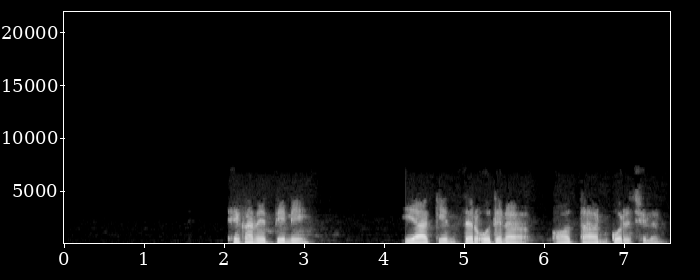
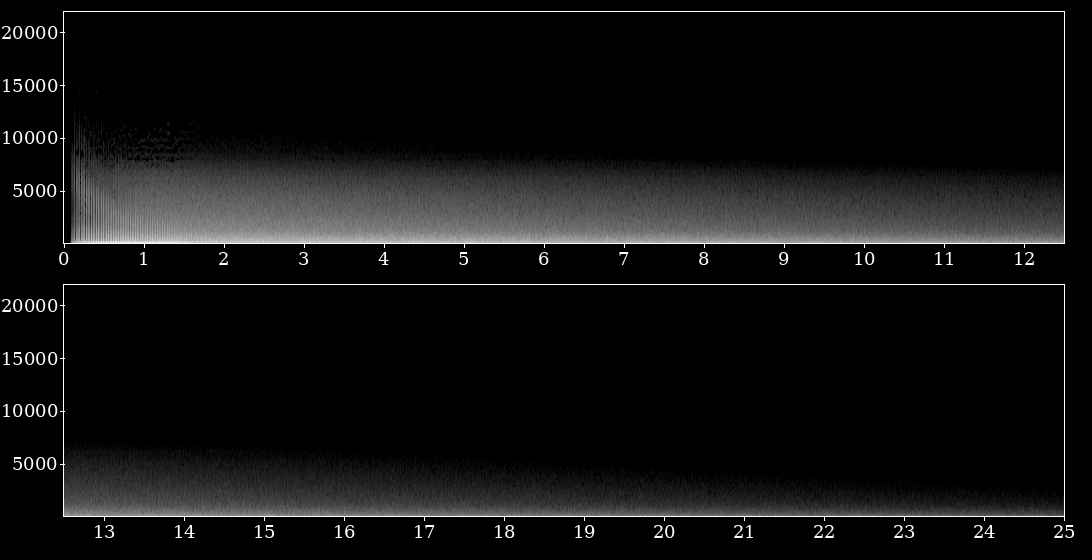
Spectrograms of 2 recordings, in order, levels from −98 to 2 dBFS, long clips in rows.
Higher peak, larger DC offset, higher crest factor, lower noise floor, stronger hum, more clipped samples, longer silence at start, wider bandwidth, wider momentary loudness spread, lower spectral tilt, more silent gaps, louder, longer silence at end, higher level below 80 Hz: about the same, -2 dBFS vs -2 dBFS; neither; about the same, 18 dB vs 18 dB; first, under -90 dBFS vs -64 dBFS; neither; neither; first, 2.05 s vs 0.1 s; about the same, 4.8 kHz vs 4.7 kHz; second, 12 LU vs 30 LU; first, -11 dB/octave vs -9.5 dB/octave; neither; about the same, -20 LUFS vs -22 LUFS; second, 0.15 s vs 13 s; second, -58 dBFS vs -22 dBFS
